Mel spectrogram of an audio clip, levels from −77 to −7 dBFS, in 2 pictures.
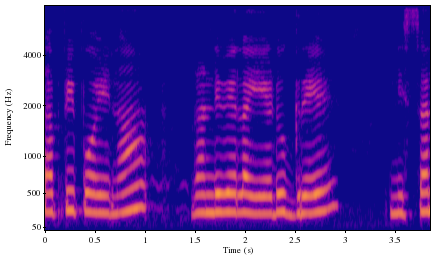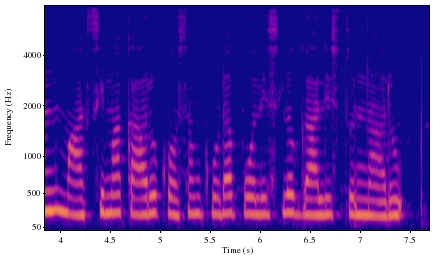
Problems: low volume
